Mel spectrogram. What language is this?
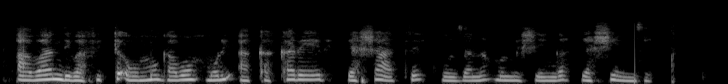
Kinyarwanda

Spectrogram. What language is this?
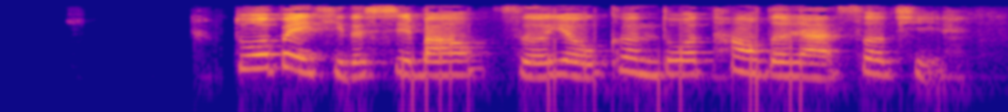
Chinese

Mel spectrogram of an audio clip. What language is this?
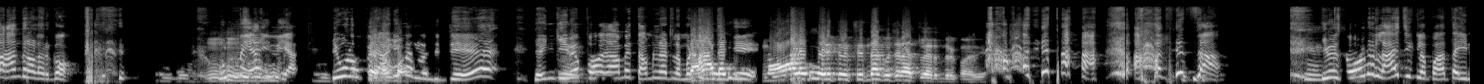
Tamil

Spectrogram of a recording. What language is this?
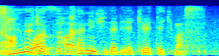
Japanese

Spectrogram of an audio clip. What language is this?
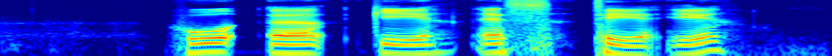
Swedish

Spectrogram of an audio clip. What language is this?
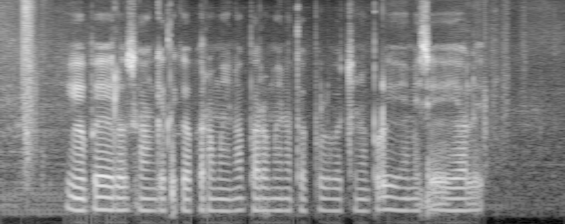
Telugu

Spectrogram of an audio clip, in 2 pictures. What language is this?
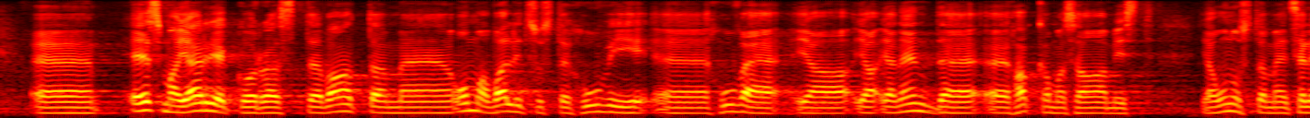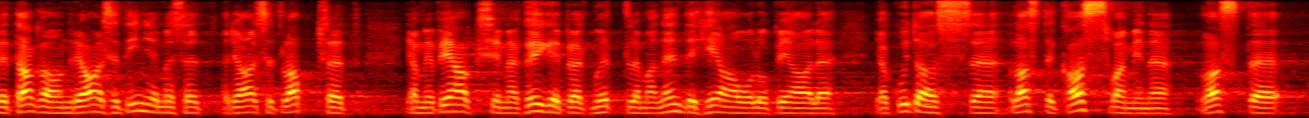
Estonian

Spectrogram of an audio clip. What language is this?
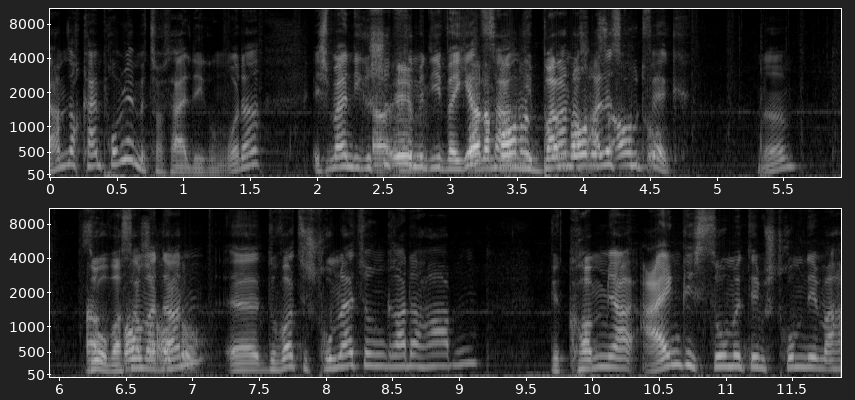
German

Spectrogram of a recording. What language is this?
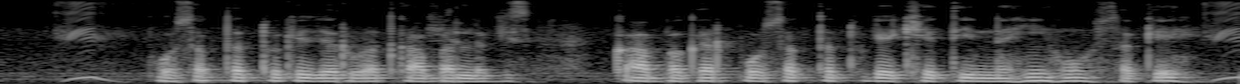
Chhattisgarhi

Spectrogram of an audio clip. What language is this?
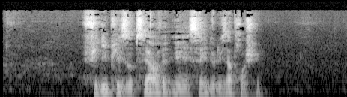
French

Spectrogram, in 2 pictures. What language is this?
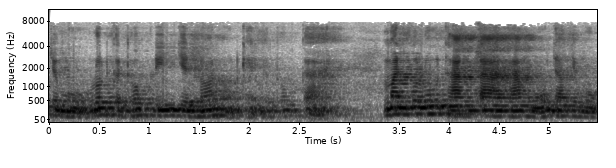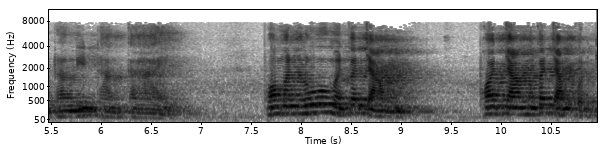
Thai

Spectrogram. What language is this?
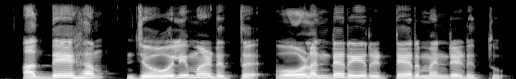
Malayalam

